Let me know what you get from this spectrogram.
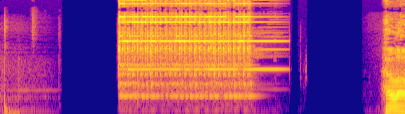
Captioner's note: phone ringing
